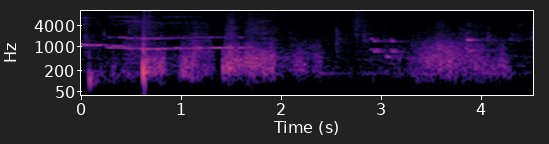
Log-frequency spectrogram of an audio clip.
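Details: Dogo Argentino puppies whimpering: a thin, high whine that slides gently downward over the first second, then brief softer squeaks later, with faint shuffling and scattered clicks behind.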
